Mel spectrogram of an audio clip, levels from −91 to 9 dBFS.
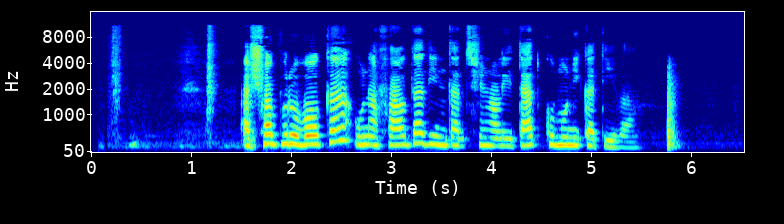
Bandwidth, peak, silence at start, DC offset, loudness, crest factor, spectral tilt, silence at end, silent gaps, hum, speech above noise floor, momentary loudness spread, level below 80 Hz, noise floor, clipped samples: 11.5 kHz; -6 dBFS; 0.2 s; under 0.1%; -28 LUFS; 22 dB; -4 dB/octave; 0.65 s; none; none; 47 dB; 19 LU; -84 dBFS; -74 dBFS; under 0.1%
